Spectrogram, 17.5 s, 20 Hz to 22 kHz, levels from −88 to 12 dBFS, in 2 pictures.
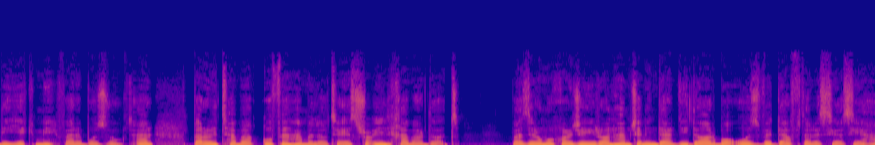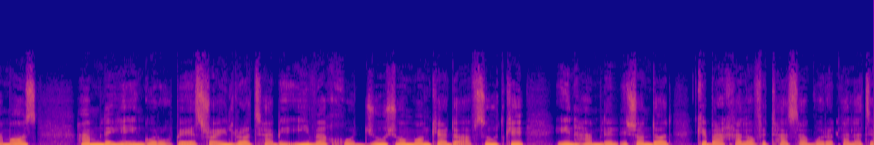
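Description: AAC frame loss with concealment hits at 1.18–1.41 s (about 120 ms lost in short runs), 3.69–3.76 s and 14.89–15.00 s. The decoder rebuilds each gap from the last good spectrum, so speech smears into a phasey, noisy patch instead of falling to silence, as a plain dropout would.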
